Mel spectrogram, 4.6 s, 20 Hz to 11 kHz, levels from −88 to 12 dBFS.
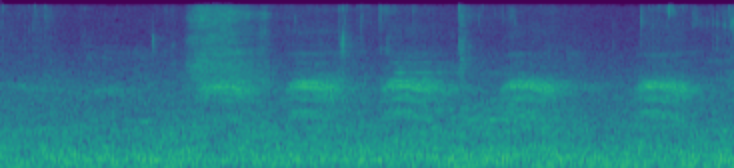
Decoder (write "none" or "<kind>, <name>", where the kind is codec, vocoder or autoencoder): none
